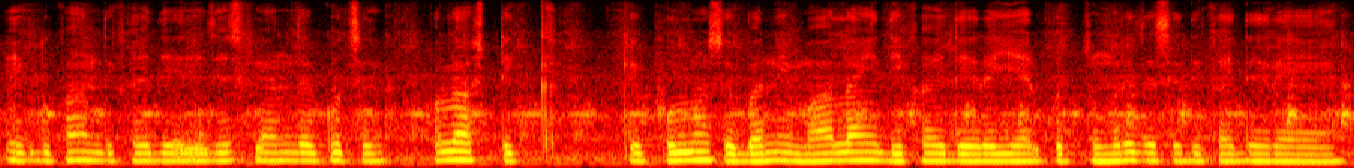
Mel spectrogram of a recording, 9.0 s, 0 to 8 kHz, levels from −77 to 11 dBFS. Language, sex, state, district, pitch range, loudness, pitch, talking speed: Hindi, male, Rajasthan, Bikaner, 135-145 Hz, -15 LUFS, 140 Hz, 175 wpm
